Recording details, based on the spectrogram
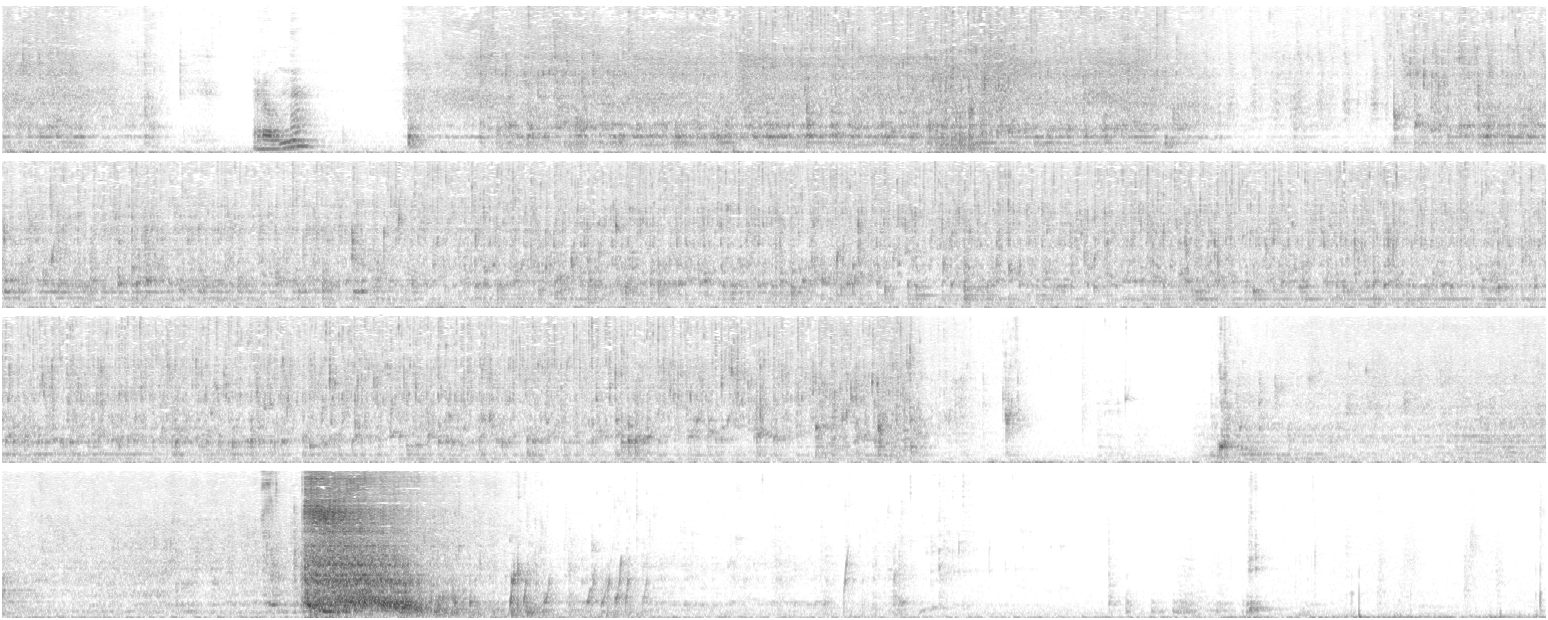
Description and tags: playing with water in a sink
